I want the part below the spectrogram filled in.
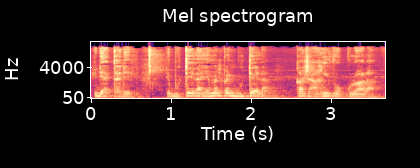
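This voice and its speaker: A man telling a comic story in an animated way, repeating words for effect. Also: mid-range voice, very fast, reverberant, noisy background. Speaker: comedian.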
